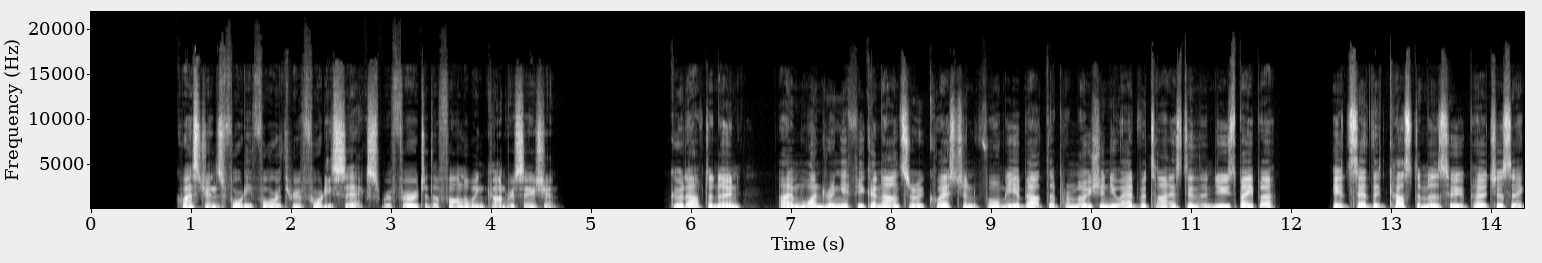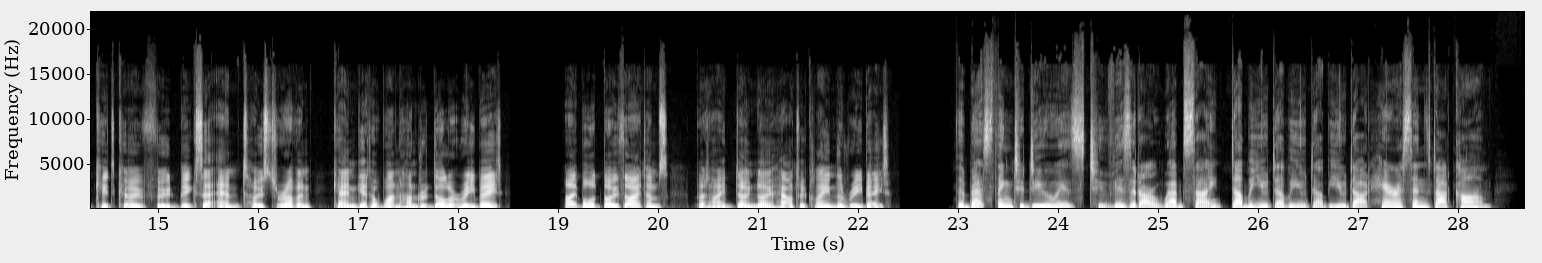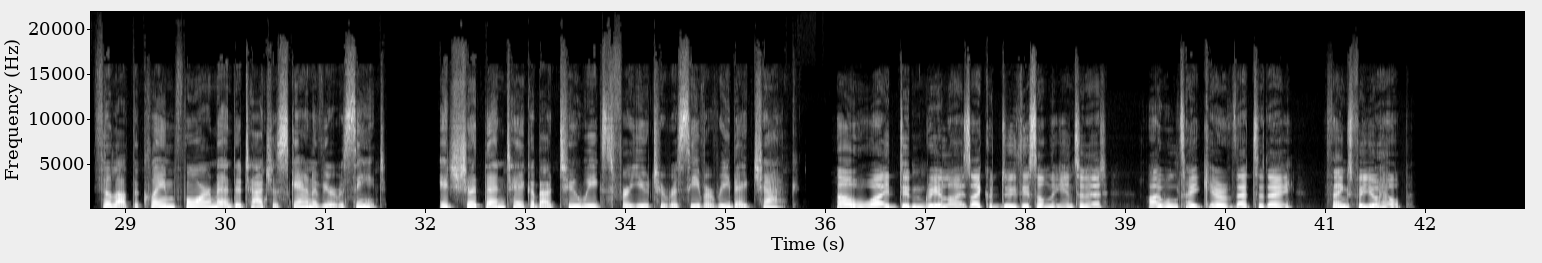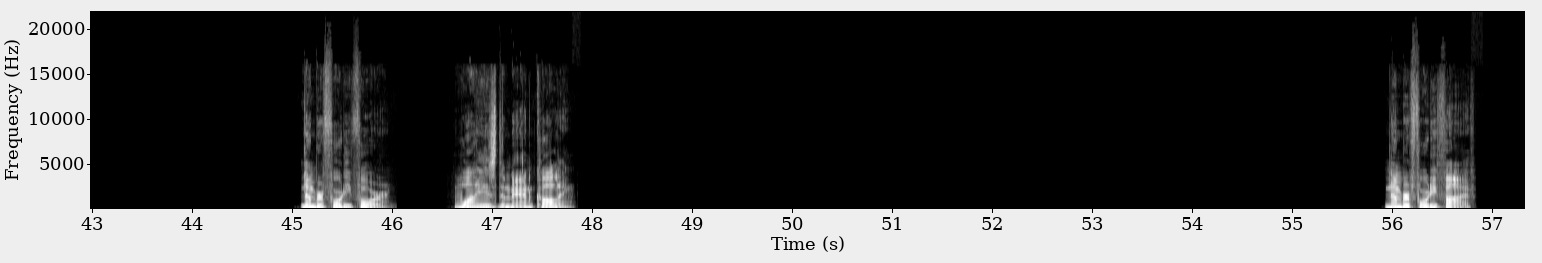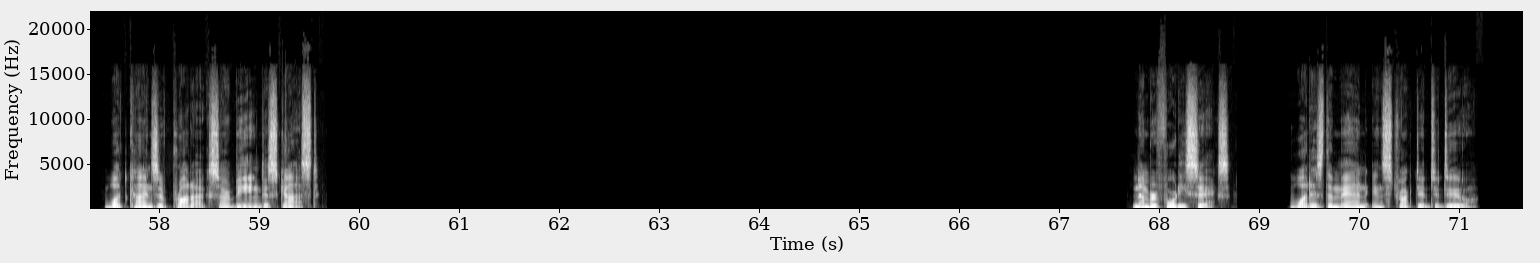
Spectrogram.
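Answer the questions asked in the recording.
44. To ask how to claim a rebate
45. Kitchen appliances
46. Fill out a claim form on the website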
